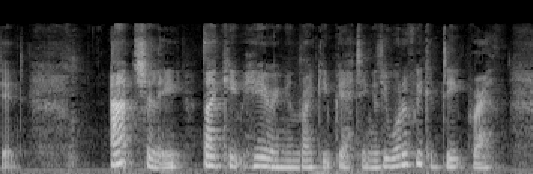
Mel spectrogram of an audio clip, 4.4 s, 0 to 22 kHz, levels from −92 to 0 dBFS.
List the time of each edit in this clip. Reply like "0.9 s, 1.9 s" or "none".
1.7 s, 2.5 s, 3.2 s, 3.5 s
